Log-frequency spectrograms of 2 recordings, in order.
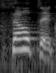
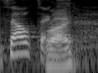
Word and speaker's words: Celtic: Well, Joe Biden's code name is not Celtic for the Boston Celtics, like some of the Secret Service are having trouble keeping straight right now. It's actually Celtic with a hard C.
